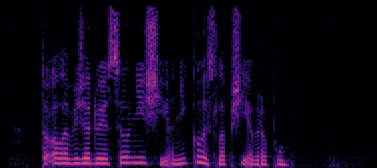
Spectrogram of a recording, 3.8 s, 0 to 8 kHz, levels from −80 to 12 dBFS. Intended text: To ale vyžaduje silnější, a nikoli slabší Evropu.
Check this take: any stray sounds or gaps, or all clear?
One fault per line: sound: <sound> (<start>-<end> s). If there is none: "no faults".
no faults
